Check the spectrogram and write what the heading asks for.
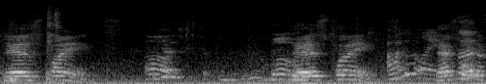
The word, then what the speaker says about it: Des Plaines: Called Des Plaines. Des Plaines. That's what the people up in Chicago call it. Des Plaines. They pronounce the S when it's French and it's supposed to be silent, Celeste.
